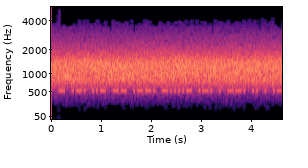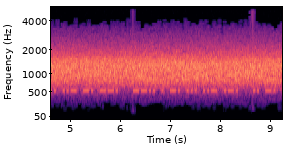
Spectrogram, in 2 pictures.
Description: Morse code, heard as a keyed tone, about 30 wpm, 530 Hz. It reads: TRUMP-REGIERUNG ZENSUR IN
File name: daily / 29wpm noise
